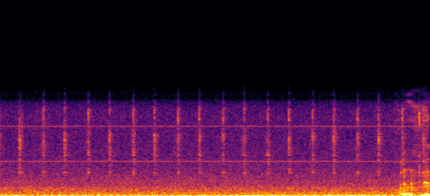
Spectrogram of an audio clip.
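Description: Faint, steady ticking, several ticks a second at an even pace, over low room noise.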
